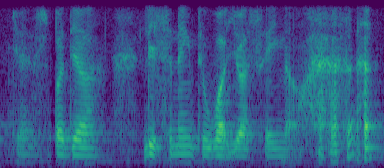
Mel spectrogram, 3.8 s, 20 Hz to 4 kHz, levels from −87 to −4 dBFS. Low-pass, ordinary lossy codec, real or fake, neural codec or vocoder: 3.6 kHz; AAC, 32 kbps; real; none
